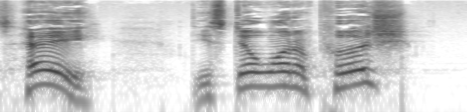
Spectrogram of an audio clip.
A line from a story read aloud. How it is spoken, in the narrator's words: he shouts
